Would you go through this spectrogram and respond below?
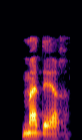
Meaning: Madeira (wine)
- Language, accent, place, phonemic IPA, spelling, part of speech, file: French, France, Lyon, /ma.dɛʁ/, madère, noun, LL-Q150 (fra)-madère.wav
